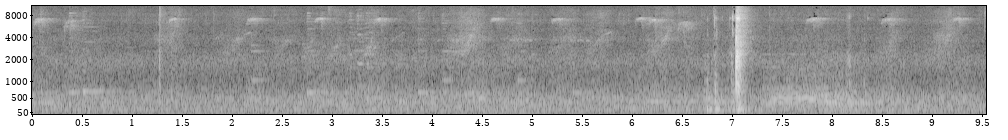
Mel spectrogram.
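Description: A small bird chirping over and over, short high notes about one every 0.7 seconds. About seven seconds in comes a single sharp knock, the loudest sound, as the table saw's metal rip fence is worked against the plywood sheet. The saw itself is not running.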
